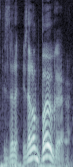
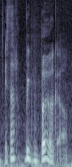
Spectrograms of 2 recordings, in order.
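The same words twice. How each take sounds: First: Loud, hammed-up American accent; bad American accent. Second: Said in the usual way. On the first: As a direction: put on an unconvincing American twang, loudly. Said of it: "what kind of American accent that is".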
